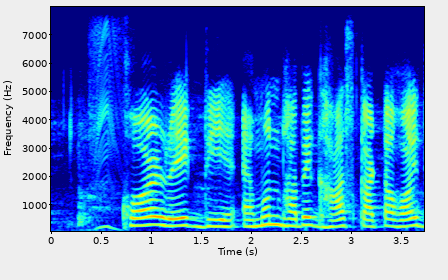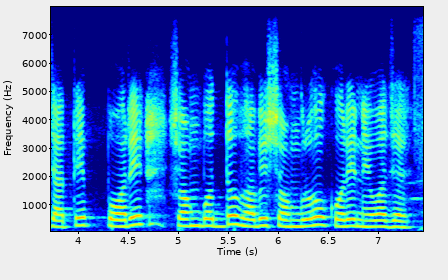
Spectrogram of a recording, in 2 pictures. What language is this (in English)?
Bangla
